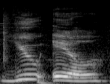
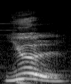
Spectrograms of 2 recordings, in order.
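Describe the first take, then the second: First: The word is split into two syllables. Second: The word is said as one syllable. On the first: The speaker calls it wrong. "nine times out of ten they're not really gonna understand me" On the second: The speaker calls it right. "here, it usually sounds like Yul"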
